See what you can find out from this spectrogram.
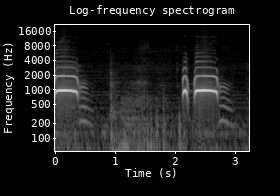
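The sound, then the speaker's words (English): A burrowing owl calls twice, a short hooting coo at the start and another after a brief quieter stretch with faint rustling, each note clear and fairly loud with no talking. “That's a burrowing owl”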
